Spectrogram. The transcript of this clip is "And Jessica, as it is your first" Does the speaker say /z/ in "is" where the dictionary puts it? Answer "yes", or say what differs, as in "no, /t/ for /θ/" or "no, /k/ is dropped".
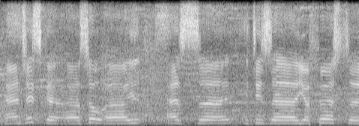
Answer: yes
